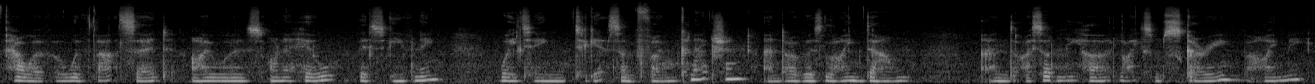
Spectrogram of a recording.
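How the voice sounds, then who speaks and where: A quiet woman's voice, fairly low in pitch with ordinary pitch variation, at a fairly slow pace over noticeable background noise. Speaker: wildlife photographer and vlogger. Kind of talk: travel vlog narration. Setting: remote house at night.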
